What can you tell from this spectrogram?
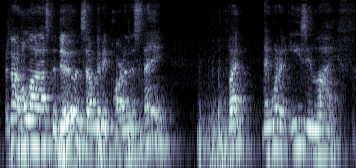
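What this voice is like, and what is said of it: Southern US accent. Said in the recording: “I happen to be part from that part of the country, if you can't tell my accent ... back in the Southeast”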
